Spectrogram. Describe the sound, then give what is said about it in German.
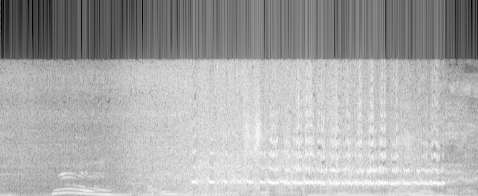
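An engine revs up and down in swooping bursts, then tires let out a loud, sustained screech as a car tears away at speed, intense, with no talking. “jetzt ist er, jetzt ist er doch, jetzt ist er doch abgepäst wie, wie ein Irrer.”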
